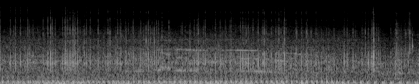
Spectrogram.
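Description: Engine of a moving road vehicle running steadily, with an even low pulse.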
